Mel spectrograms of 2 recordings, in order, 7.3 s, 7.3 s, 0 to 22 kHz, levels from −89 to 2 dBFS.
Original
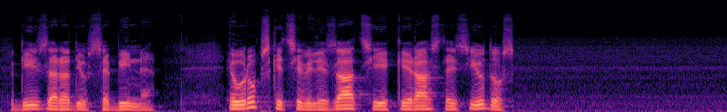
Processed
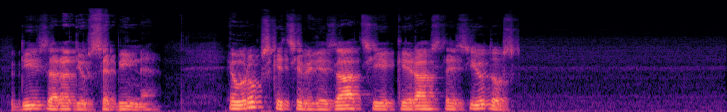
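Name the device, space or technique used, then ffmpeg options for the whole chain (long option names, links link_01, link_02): slapback doubling: -filter_complex "[0:a]asettb=1/sr,asplit=3[link_01][link_02][link_03];[link_01]atrim=end=0.624[link_04];[link_02]atrim=start=0.62:end=1.09,asetpts=PTS-STARTPTS,afade=type=in:duration=0.004:curve=qsin,afade=type=out:start_time=0.466:duration=0.004:curve=qsin,aemphasis=mode=production:type=75kf[link_05];[link_03]atrim=start=1.086[link_06];[link_04][link_05]acrossfade=duration=0.004:curve1=hsin:curve2=qsin[link_07];[link_07][link_06]acrossfade=duration=0.004:curve1=qsin:curve2=hsin,asplit=3[link_08][link_09][link_10];[link_09]adelay=17,volume=-7.5dB[link_11];[link_10]adelay=69,volume=-10dB[link_12];[link_08][link_11][link_12]amix=inputs=3:normalize=0"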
